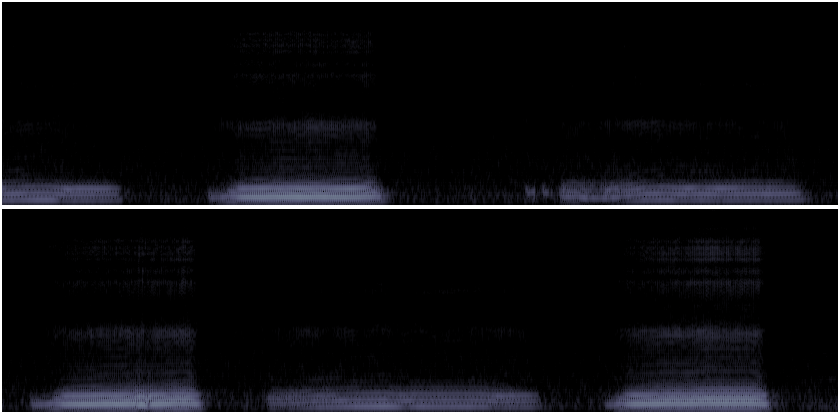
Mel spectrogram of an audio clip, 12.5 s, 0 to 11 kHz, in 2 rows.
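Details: Snoring: loud, deep, buzzing snores on both inhalation and exhalation, about 13 breaths a minute.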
